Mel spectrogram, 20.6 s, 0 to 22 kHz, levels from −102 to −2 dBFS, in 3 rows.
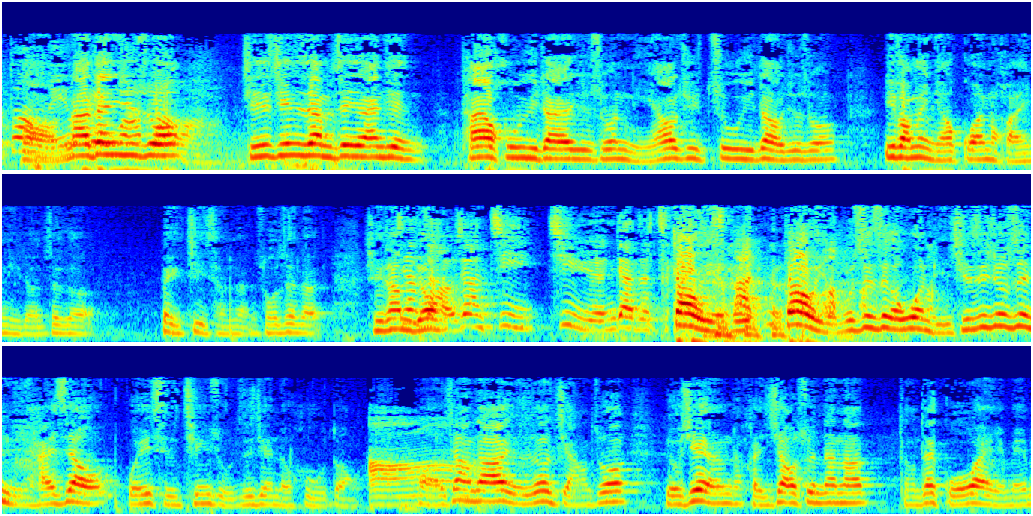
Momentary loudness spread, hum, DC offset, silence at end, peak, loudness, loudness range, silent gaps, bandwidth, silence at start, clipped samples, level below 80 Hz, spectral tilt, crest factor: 20 LU; none; under 0.1%; 0 s; -2 dBFS; -18 LUFS; 9 LU; none; 11.5 kHz; 0 s; under 0.1%; -48 dBFS; -5.5 dB/octave; 18 dB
